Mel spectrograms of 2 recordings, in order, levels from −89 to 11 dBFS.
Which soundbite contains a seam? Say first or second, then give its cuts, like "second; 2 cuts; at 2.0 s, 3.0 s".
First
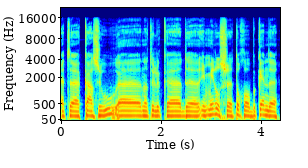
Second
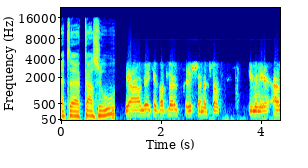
second; 2 cuts; at 1.1 s, 2.9 s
